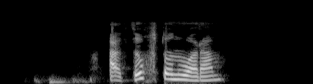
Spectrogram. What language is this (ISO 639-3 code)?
abk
